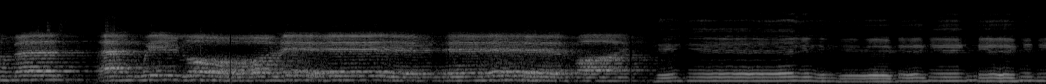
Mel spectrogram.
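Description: A man chanting a prayer of the Coptic Orthodox liturgy, holding long notes that step up and down. The melody drops lower about six and a half seconds in.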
